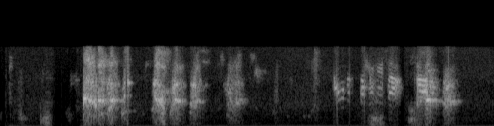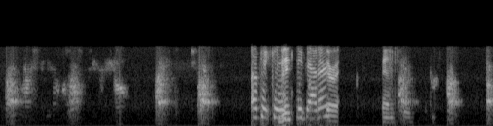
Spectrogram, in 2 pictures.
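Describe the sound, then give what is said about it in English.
A dog barks repeatedly in short, loud bursts over a narrow, phone-like line, with a person briefly speaking between the barks. “I can hear you and your dog.”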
